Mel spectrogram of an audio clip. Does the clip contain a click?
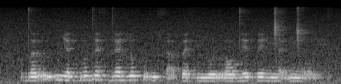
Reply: yes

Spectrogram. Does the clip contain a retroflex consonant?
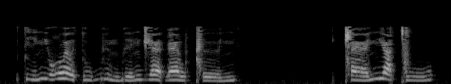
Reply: no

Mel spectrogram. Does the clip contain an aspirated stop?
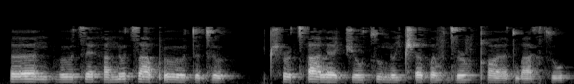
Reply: yes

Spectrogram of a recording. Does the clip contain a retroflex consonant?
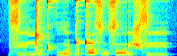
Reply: yes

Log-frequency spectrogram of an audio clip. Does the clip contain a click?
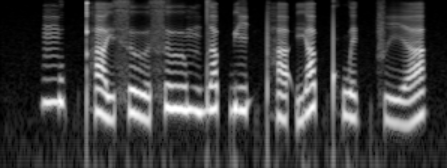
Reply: no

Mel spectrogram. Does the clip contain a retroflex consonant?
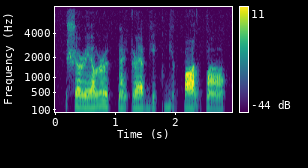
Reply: yes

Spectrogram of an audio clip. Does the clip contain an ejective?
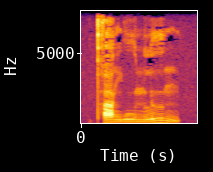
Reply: no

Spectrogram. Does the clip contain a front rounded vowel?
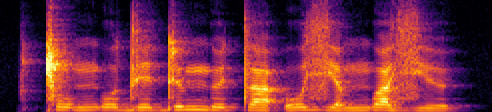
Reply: yes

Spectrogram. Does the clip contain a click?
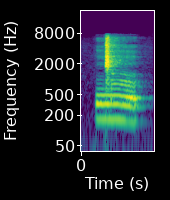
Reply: yes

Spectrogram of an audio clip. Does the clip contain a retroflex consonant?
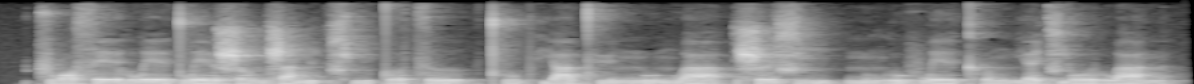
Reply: yes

